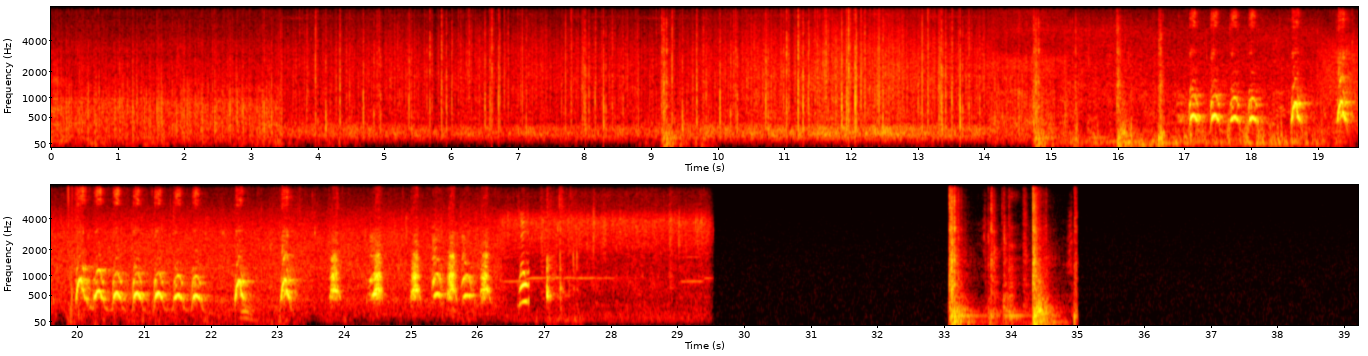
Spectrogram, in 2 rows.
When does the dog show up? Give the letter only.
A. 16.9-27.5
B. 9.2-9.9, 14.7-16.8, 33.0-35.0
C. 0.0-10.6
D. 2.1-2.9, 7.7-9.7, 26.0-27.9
A.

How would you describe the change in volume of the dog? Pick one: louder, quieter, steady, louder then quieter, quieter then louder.
steady.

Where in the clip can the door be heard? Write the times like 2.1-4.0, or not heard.
9.2-9.9, 14.7-16.8, 33.0-35.0.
